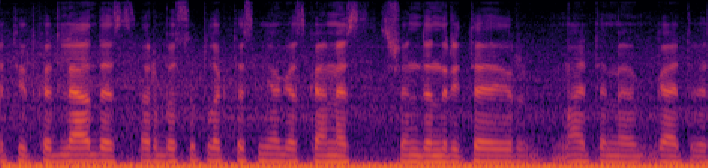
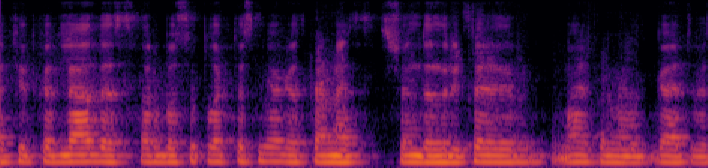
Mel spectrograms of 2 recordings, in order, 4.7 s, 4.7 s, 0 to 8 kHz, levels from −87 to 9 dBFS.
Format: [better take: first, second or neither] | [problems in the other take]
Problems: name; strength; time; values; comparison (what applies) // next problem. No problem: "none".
first | noise reduction (neural separator model SepFormer DNS4)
